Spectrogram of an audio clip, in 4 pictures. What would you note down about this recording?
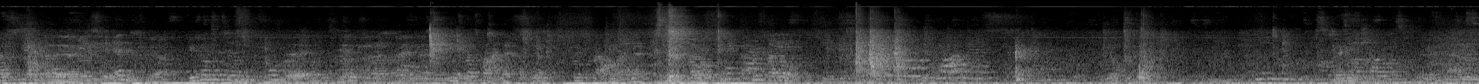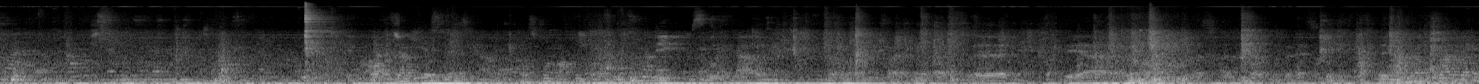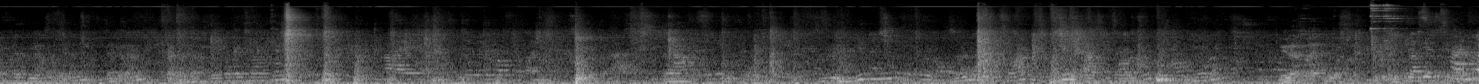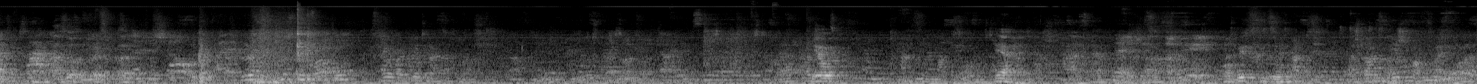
atmosphere in a local telephon shop - talks and mobile sounds plus clicks on computer keyboards, soundmap nrw - social ambiences - sound in public spaces - in & outdoor nearfield recordings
